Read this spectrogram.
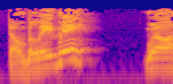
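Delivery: ordinary talk, nothing marked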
